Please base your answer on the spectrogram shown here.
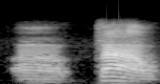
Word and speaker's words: bow: Now, for example, bow, it sounds like the ow in cow, while blow sounds like the o in crow.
